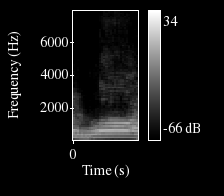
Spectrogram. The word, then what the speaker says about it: ر: इसका नाम रॉ है, रॉ। यानी मोटा करो, मुंह को मोटा करो, गोल करो मुंह को पूरा, होंठ गोल, अंदर से जबान गोल, पूरा मुंह गोल, रॉ। ओ देखिए, ओ मैंने कहा जब भी आवाज आएगी मतलब ये मोटा पढ़े जाने वाला लेटर है, रॉ।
